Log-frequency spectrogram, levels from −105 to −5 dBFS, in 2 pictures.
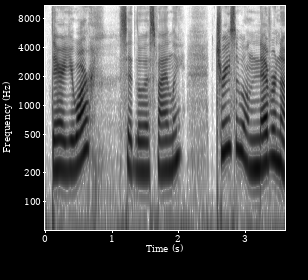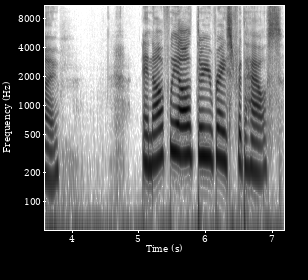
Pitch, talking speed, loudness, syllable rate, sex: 255 Hz, 160 wpm, -16 LUFS, 5.8 syllables/s, female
